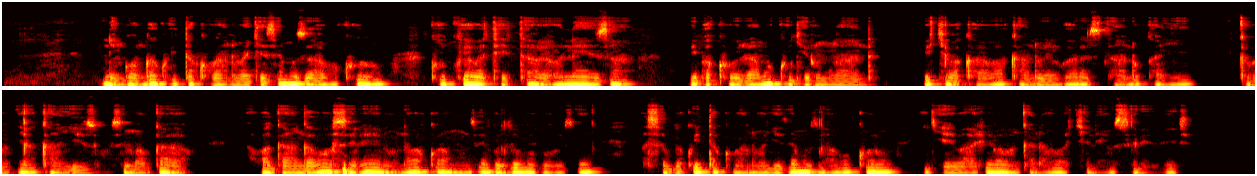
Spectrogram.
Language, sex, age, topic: Kinyarwanda, male, 18-24, health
